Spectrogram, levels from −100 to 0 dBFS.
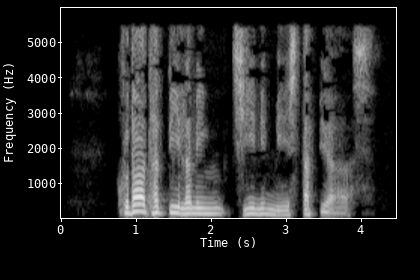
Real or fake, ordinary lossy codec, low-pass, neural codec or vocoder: real; MP3, 32 kbps; 5.4 kHz; none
